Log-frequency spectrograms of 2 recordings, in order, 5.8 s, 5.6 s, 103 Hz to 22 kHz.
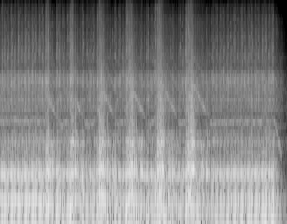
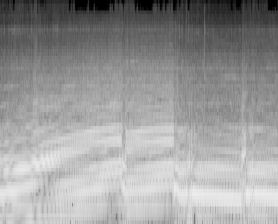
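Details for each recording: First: Yamaha R1 motorcycle, cold engine, silencers removed with only the Y-pipe catalytic converter left: sharp throttle blips crack out raw and very loud between rough idle; loud exhaust with silencers off. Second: Yamaha R1 with stock exhausts temporarily fitted while its Two Brothers aftermarket exhausts are off for cleaning; clean, even revs climbing and easing back through blips, smooth and very quiet with no misses or rattles, a normal stock exhaust note.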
